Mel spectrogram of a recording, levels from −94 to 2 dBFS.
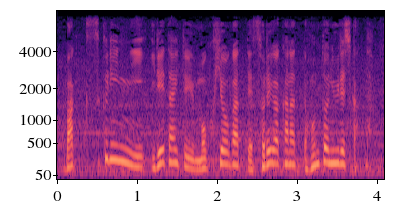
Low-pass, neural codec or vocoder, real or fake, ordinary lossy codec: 7.2 kHz; none; real; none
